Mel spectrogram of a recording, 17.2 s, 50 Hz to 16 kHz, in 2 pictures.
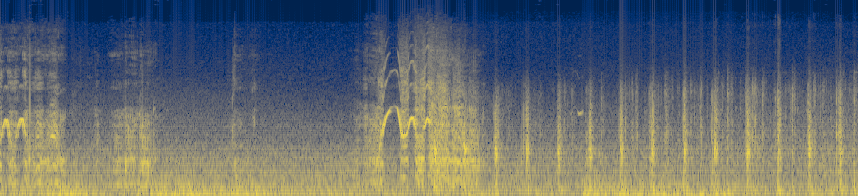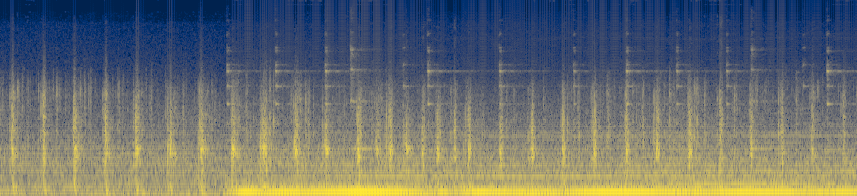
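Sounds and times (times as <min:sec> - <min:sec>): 
horse whinnying: 0:00.0 - 0:01.6, 0:03.6 - 0:04.9
hooves of horses clopping on a hard surface into a paddock: 0:04.8 - 0:17.1.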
